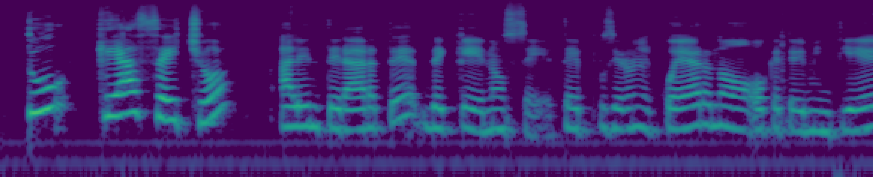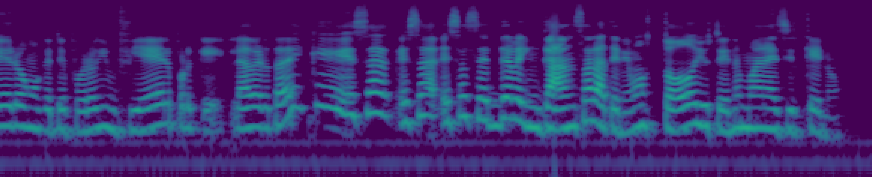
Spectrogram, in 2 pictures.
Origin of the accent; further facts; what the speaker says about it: Barranquilla, Atlántico, Colombia; soy barranquillera, soy colombiana, soy de donde es …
